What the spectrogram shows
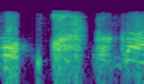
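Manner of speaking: nauseous retching. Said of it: "I'm about to puke".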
